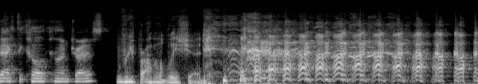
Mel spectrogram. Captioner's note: laughter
